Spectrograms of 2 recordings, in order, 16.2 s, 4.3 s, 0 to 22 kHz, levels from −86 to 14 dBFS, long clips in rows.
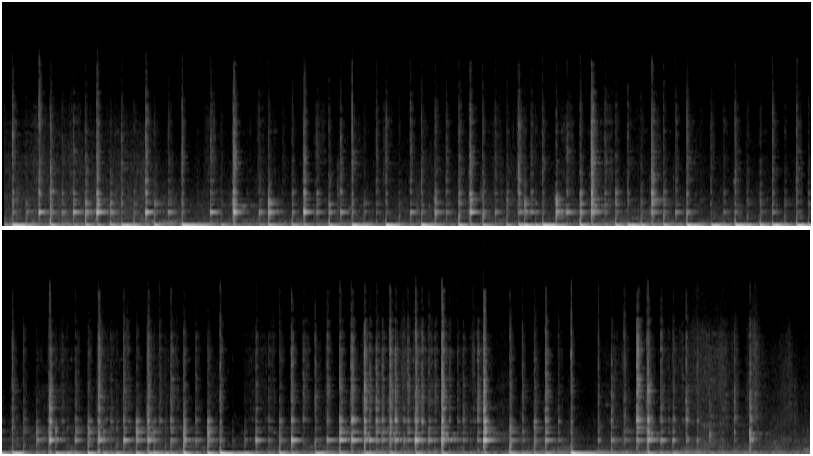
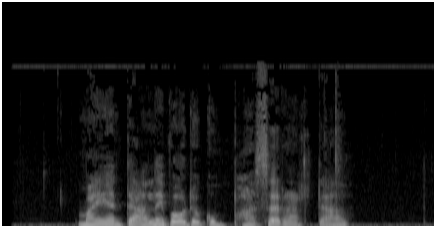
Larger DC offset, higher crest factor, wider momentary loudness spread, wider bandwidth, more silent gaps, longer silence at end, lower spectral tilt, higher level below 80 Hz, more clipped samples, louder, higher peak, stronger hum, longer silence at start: neither; about the same, 18 dB vs 18 dB; first, 12 LU vs 9 LU; second, 13 kHz vs 16 kHz; neither; second, 0 s vs 0.85 s; about the same, -5.5 dB/octave vs -5.5 dB/octave; first, -42 dBFS vs -68 dBFS; neither; first, -30 LUFS vs -33 LUFS; first, -10 dBFS vs -16 dBFS; neither; second, 0 s vs 0.75 s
